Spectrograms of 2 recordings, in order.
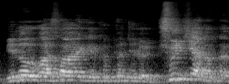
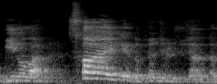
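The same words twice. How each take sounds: First: The stress falls on the word 주지. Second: The stress falls on the word 서아에게. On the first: Something was done with the letter, but it was not given. "그 편지를 읽기는 했는데 뭔가 주진 않은 거" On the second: The letter was given, but not to this recipient. "민호가 편지를 주긴 줬는데 서아에게 준 건 아니라는 거지"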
